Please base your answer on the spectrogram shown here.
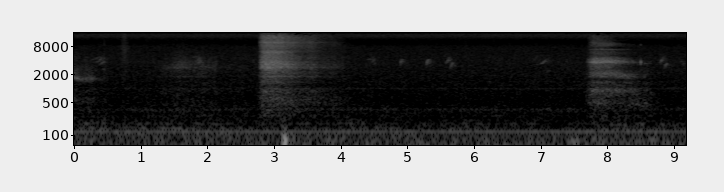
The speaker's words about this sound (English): Start to breathe in and out through your nose.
